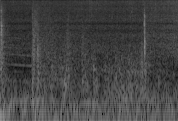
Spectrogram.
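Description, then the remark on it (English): A thunderstorm with a deep, continuous rumble of thunder under a steady hiss of rain, with a couple of sharp crackles breaking through. No one speaks. “We can look for one after the storm.”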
